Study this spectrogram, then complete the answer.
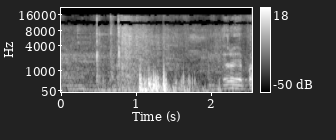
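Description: A door handle clicks and a door bumps open.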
